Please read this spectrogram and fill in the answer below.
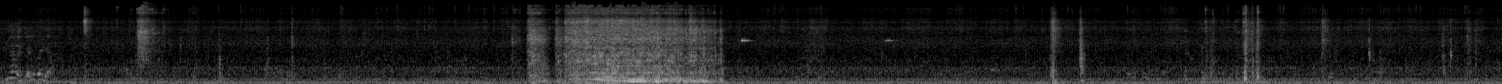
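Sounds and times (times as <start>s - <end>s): small power tool motor whirring: 5.2s - 7.3s.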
